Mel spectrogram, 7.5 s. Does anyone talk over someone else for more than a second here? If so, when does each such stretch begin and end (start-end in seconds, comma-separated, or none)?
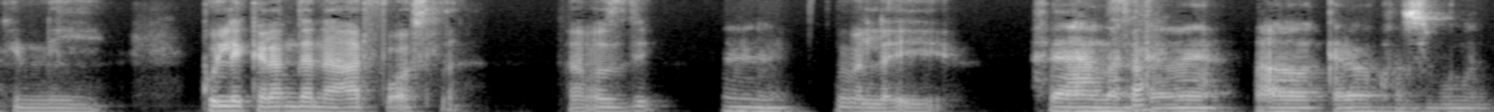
none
